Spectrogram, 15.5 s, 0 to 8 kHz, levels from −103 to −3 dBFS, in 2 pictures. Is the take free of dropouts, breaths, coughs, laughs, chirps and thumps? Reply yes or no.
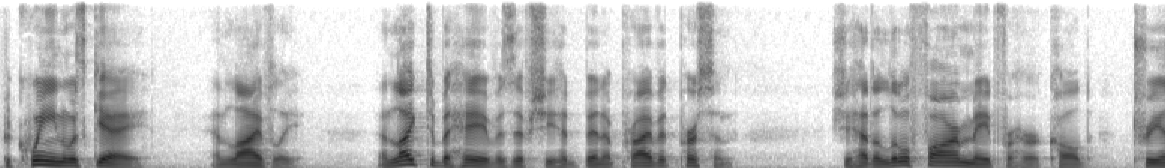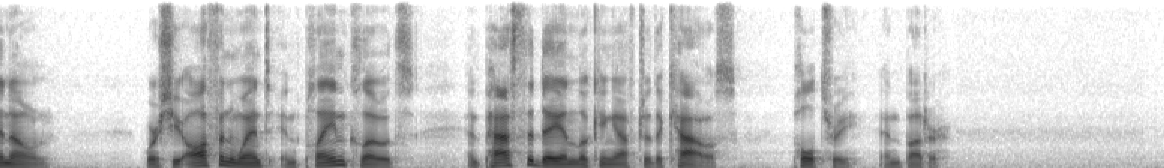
yes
